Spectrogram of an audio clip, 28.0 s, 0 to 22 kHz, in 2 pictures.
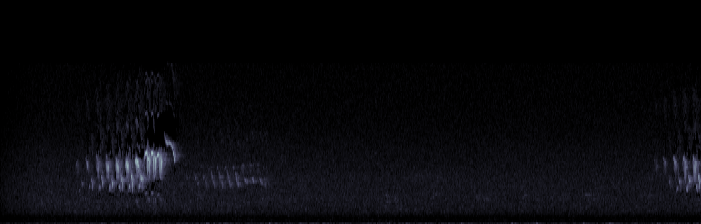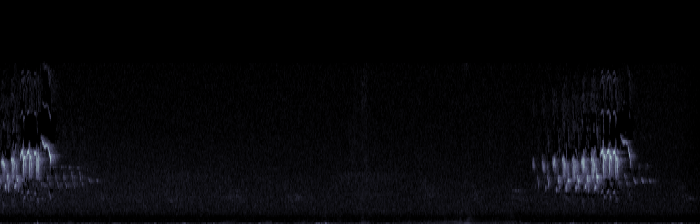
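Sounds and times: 
Blackburnian warbler singing: 1.5 - 5.4, 13.1 - 16.0, 24.3 - 27.0.

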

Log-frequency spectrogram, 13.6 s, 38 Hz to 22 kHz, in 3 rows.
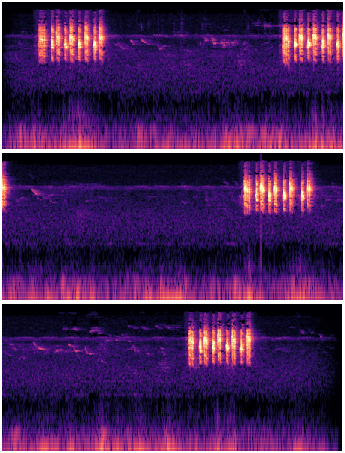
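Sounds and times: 
Sardinian warbler: 0.0 - 13.6.

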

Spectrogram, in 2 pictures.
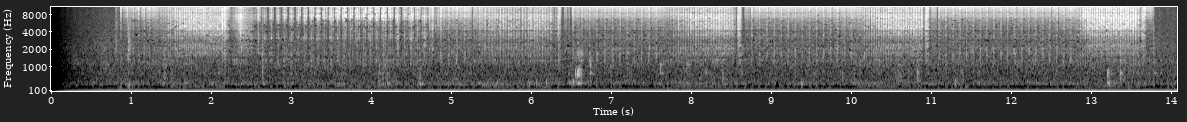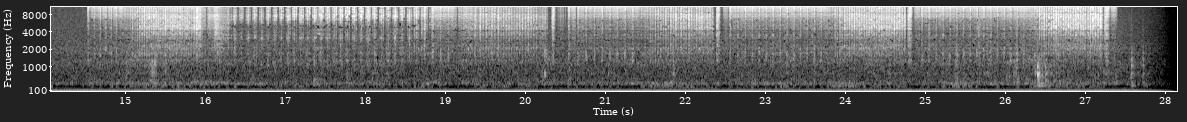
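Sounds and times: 
lesser marsh grasshopper: 0.8 - 13.8, 14.5 - 27.4.

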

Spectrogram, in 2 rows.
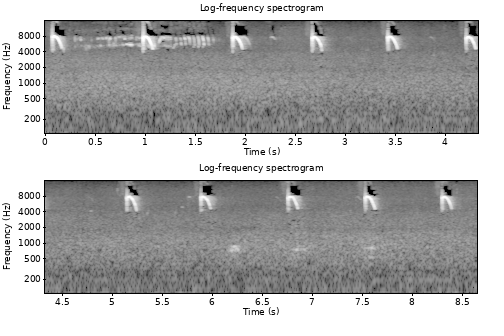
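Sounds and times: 
zitting cisticola calling: 0.1 - 3.7, 4.2 - 4.4, 5.1 - 7.7, 8.3 - 8.5.

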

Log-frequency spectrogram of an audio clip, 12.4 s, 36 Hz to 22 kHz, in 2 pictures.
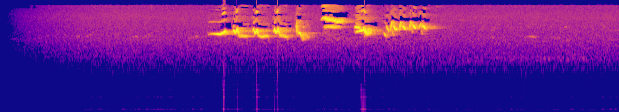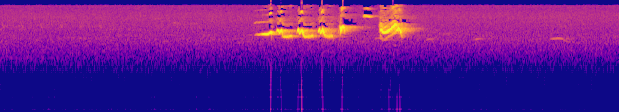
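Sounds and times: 
redstart singing high-pitched verses: 0.8 - 8.1, 8.7 - 11.1.

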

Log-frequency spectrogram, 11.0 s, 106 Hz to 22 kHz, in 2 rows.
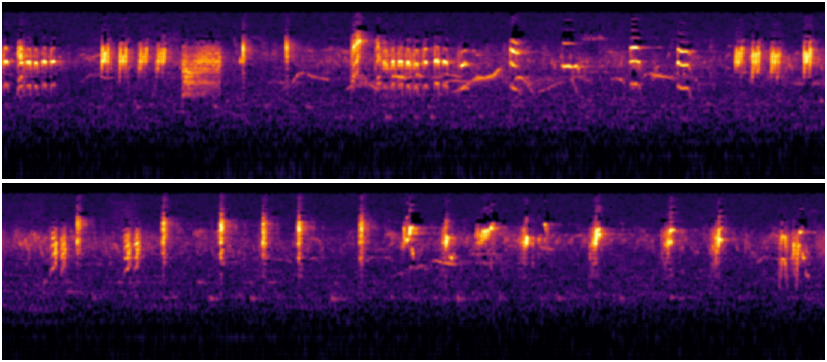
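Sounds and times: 
marsh warbler singing: 0.0 - 10.9.

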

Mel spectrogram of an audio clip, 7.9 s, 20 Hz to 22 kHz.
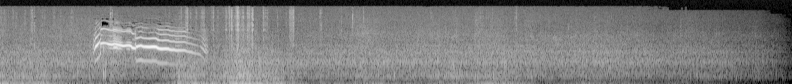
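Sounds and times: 
rough-legged buzzard: 0.9 - 2.9.

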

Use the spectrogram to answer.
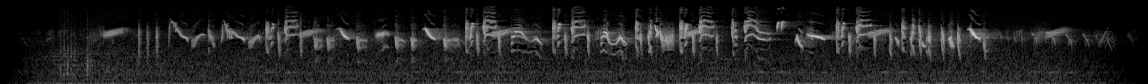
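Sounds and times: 
subalpine warbler: 0.2 - 11.1.

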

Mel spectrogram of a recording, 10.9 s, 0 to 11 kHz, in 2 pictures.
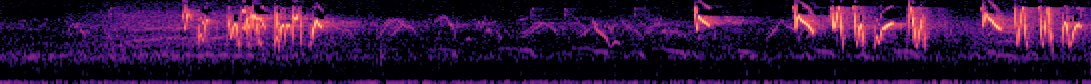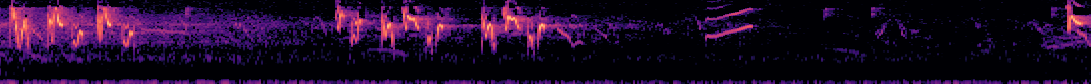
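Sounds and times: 
Cetti's warbler explosive chirping bursts: 0.4 - 8.4.

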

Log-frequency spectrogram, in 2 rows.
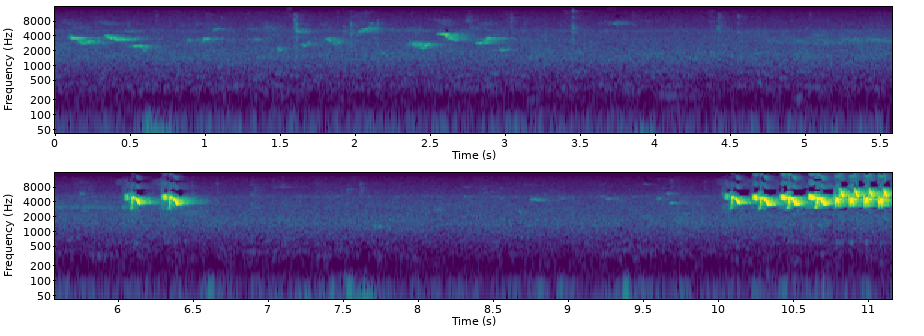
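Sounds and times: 
common chaffinch singing: 0.0 - 3.9, 4.8 - 6.6, 8.2 - 11.1.

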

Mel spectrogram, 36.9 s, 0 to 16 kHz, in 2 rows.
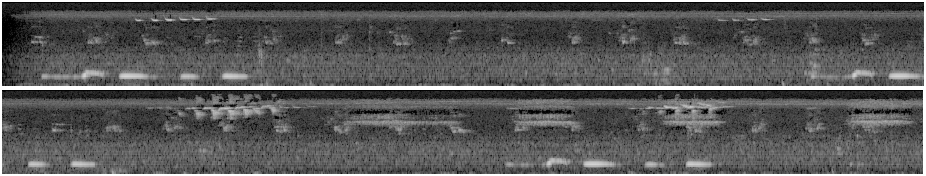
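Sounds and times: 
mourning dove cooing: 0.7 - 5.3, 16.0 - 20.9, 28.5 - 32.9.

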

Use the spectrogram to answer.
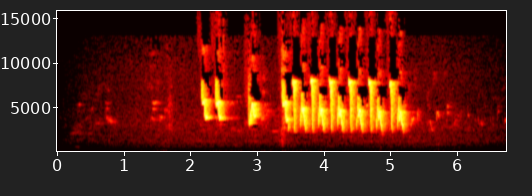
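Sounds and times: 
Cetti's warbler: 2.2 - 5.4.

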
